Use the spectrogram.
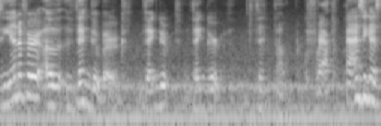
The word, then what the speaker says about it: Yennefer of Vengerberg: Wait, is that how you pronounce her name? Is it Yennefer of Vengerberg? It's Yennefer of Vengerberg.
